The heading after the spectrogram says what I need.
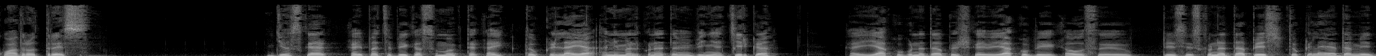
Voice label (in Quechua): good news quichua cayambe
